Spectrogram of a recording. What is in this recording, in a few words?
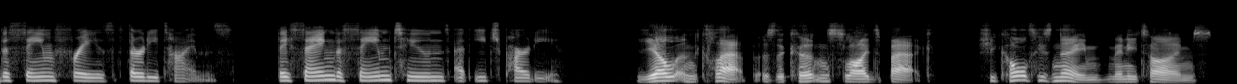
Shure Aonic Free ideal microphone sample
